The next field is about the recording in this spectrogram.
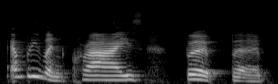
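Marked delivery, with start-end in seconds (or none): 1.8-2.8 low put-on burp sound; mock burp. A narrator's reading. Piglet burping at lunch after gobbling. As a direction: fake a little burp.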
